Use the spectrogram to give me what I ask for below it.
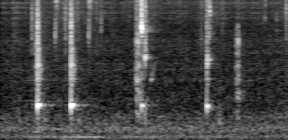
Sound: dripping

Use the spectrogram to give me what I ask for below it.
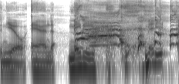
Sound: screams and laughs

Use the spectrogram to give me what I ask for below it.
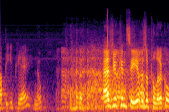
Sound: laughter

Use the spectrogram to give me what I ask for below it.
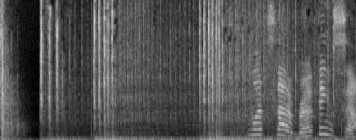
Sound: Atsuko Kagari's Motorcycle Revving

